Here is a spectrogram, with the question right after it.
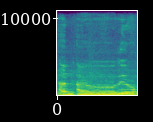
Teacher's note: نون ساکن کے بعد حمزہ حروف حلقی میں سے ہے تو یہاں پر نون ساکن میں اظہار ہوگا، یعنی نون ساکن کو ظاہر کر کے پڑھیں گے، غنہ نہیں کریں گے۔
